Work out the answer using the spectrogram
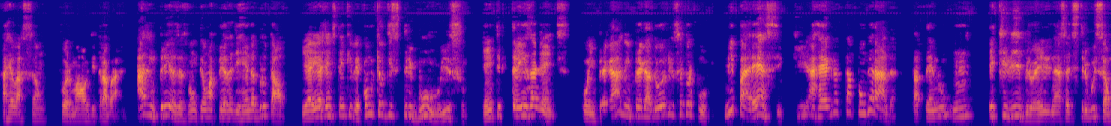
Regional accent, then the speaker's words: Brazil; eu sou brasileiro

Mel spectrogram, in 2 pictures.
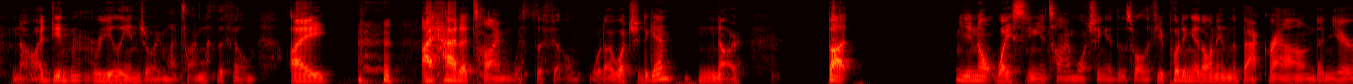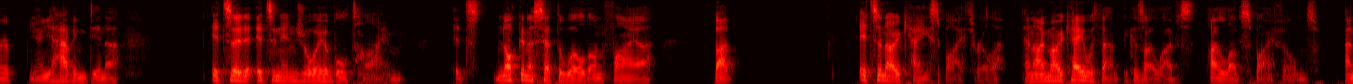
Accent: Australia; Sorry, I'm Australian, but I'm not the funny Australian.

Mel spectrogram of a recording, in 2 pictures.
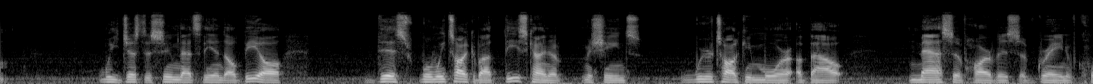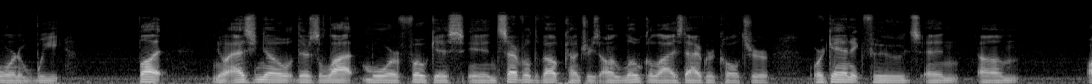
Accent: Tennessee, United States; I'm from Tennessee, my grandparents had a farm

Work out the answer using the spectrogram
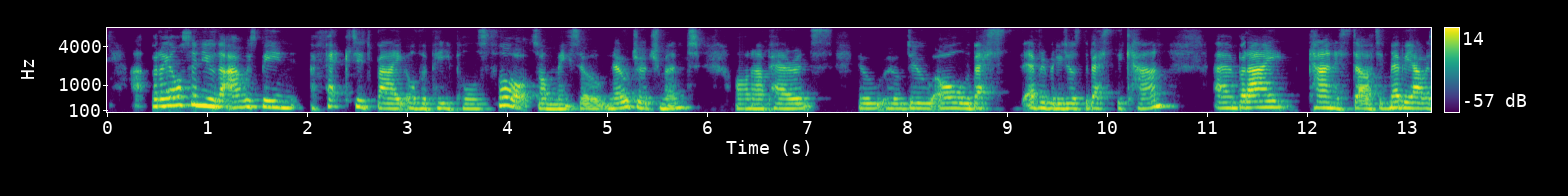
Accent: the Northeast, North East England, United Kingdom; moved away as an adult; now in North West England, United Kingdom; I was brought up in the Northeast and I moved to the Northwest.

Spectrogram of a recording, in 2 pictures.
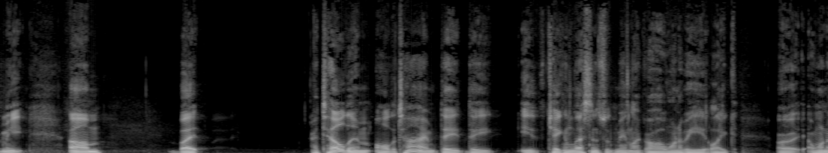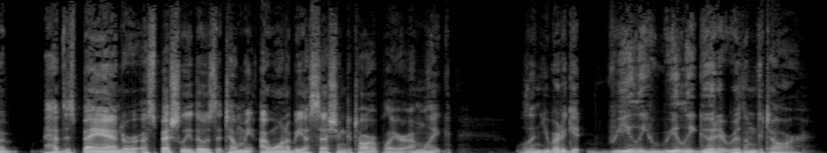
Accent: Clarksdale, Mississippi, United States; I'm from Clarksdale, Mississippi. It's in my blood

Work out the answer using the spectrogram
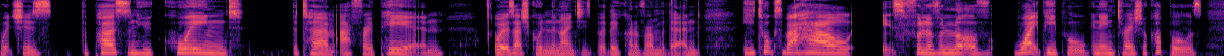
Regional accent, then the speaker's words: England, United Kingdom; I happened to be English, white English mixed race.

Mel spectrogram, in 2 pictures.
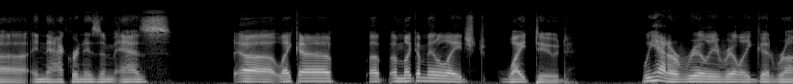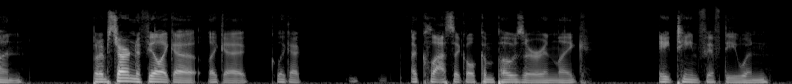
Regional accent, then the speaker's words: United States; Like, I thought I hated Russia because, you know, I'm all American

